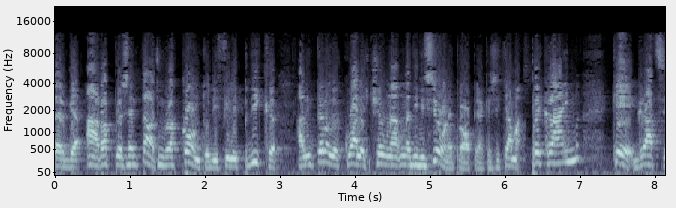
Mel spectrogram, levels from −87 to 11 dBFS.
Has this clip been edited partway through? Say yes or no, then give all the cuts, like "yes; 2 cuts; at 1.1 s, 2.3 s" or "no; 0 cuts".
yes; 3 cuts; at 1.4 s, 4.2 s, 6.3 s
